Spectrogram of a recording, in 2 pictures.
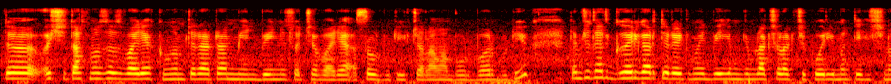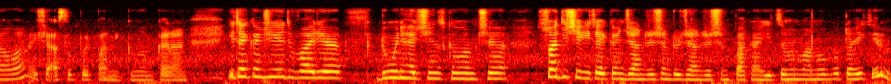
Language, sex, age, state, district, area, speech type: Kashmiri, female, 30-45, Jammu and Kashmir, Srinagar, urban, spontaneous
